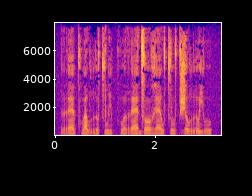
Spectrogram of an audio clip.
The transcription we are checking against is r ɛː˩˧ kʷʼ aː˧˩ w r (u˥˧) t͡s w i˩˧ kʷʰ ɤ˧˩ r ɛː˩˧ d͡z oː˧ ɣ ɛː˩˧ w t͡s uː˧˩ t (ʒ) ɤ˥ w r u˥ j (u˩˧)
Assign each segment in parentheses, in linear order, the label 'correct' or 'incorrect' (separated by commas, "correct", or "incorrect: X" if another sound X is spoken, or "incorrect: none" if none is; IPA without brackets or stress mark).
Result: incorrect: u˧, correct, correct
